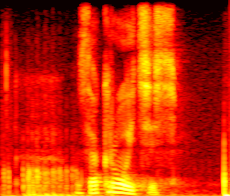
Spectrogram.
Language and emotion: Russian, angry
